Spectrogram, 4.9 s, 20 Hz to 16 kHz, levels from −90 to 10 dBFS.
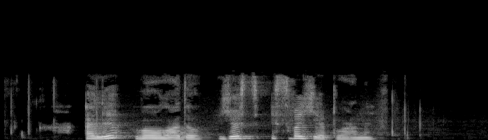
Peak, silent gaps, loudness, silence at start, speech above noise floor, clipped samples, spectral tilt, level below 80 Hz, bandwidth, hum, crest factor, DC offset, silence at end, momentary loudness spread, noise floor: -2 dBFS; none; -16 LUFS; 0.85 s; 58 dB; under 0.1%; -6.5 dB/octave; -60 dBFS; 7.8 kHz; none; 16 dB; under 0.1%; 1.15 s; 11 LU; -73 dBFS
